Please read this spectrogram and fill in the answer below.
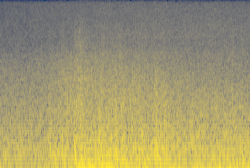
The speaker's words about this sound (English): A storm was coming, and before long, great dark clouds hid the moon.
